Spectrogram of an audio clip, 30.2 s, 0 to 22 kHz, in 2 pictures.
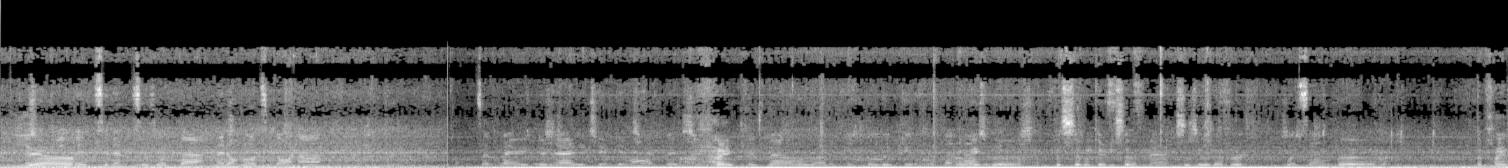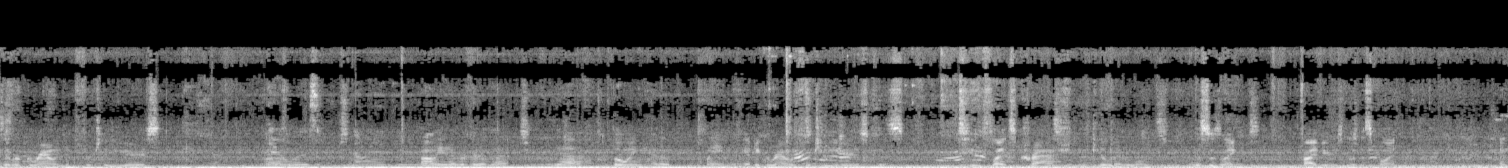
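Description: Cabin of a Boeing 737-800 taxiing: a low, steady rumble from its CFM56 engines and rolling gear that swells sharply about four seconds in as the aircraft gets moving, then settles slightly higher in pitch around thirteen seconds, with passengers chatting quietly.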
